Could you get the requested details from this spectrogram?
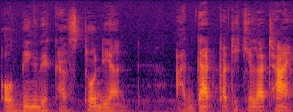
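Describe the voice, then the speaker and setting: With a strong Kenyan accent, this man has a dark, mellow tone, a medium pitch, fairly even intonation and a moderate pace. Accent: Kenyan accent, heavy. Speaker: teacher and author. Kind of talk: interview. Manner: hesitant, many fillers.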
